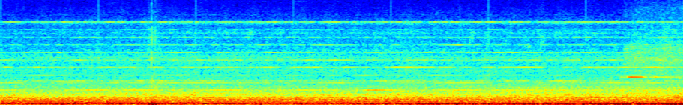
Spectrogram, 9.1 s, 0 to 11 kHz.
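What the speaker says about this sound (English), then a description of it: "Lufthansa, that A330, finally making their push" Lufthansa Airbus A330 pushing back at Raleigh-Durham airport, a constant whining jet engine drone with a steady roar beneath it, holding at a moderate distance, with no voices.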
